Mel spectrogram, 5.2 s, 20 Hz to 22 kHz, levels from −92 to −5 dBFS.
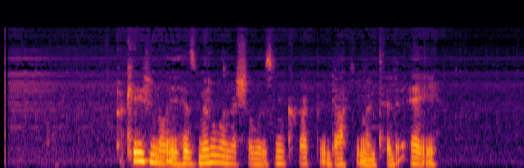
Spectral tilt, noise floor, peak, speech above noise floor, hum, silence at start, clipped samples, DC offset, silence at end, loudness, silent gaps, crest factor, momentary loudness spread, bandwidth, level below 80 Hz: -7.5 dB/octave; -61 dBFS; -4 dBFS; 37 dB; none; 1.2 s; under 0.1%; under 0.1%; 0.85 s; -24 LUFS; none; 22 dB; 10 LU; 11 kHz; -62 dBFS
